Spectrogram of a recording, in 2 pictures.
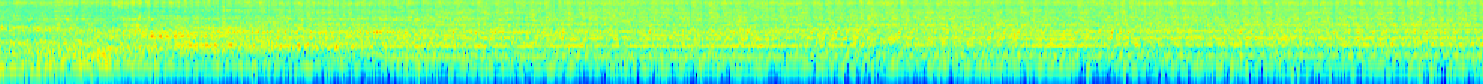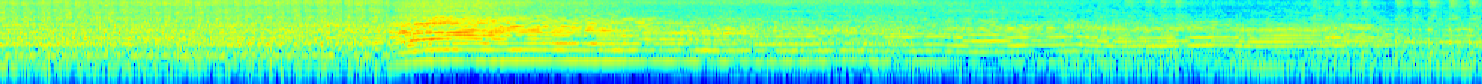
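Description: Drag-race motorcycle engine running, mixed with a push scooter's engine, fairly steady at first; about nine and a half seconds in it revs up sharply, and the pitch then wavers up and down as the throttle is worked.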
